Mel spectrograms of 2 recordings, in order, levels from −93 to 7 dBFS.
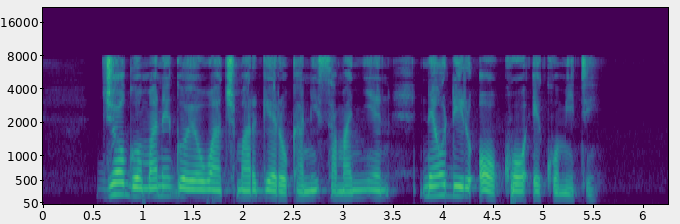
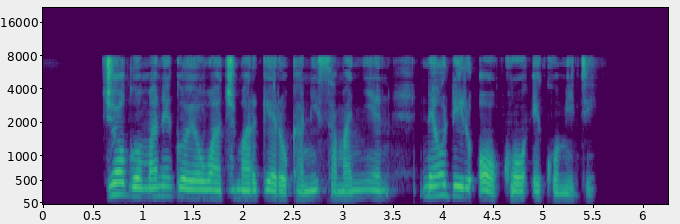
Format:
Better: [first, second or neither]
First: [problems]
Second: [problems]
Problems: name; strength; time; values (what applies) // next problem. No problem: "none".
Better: first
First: none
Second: noise reduction (neural mask model Resemble Enhance denoiser)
